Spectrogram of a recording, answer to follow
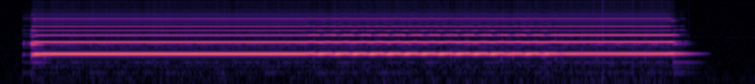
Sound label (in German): Geige mit Vibrato; Violin; Physical Modeling of Musical Instruments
